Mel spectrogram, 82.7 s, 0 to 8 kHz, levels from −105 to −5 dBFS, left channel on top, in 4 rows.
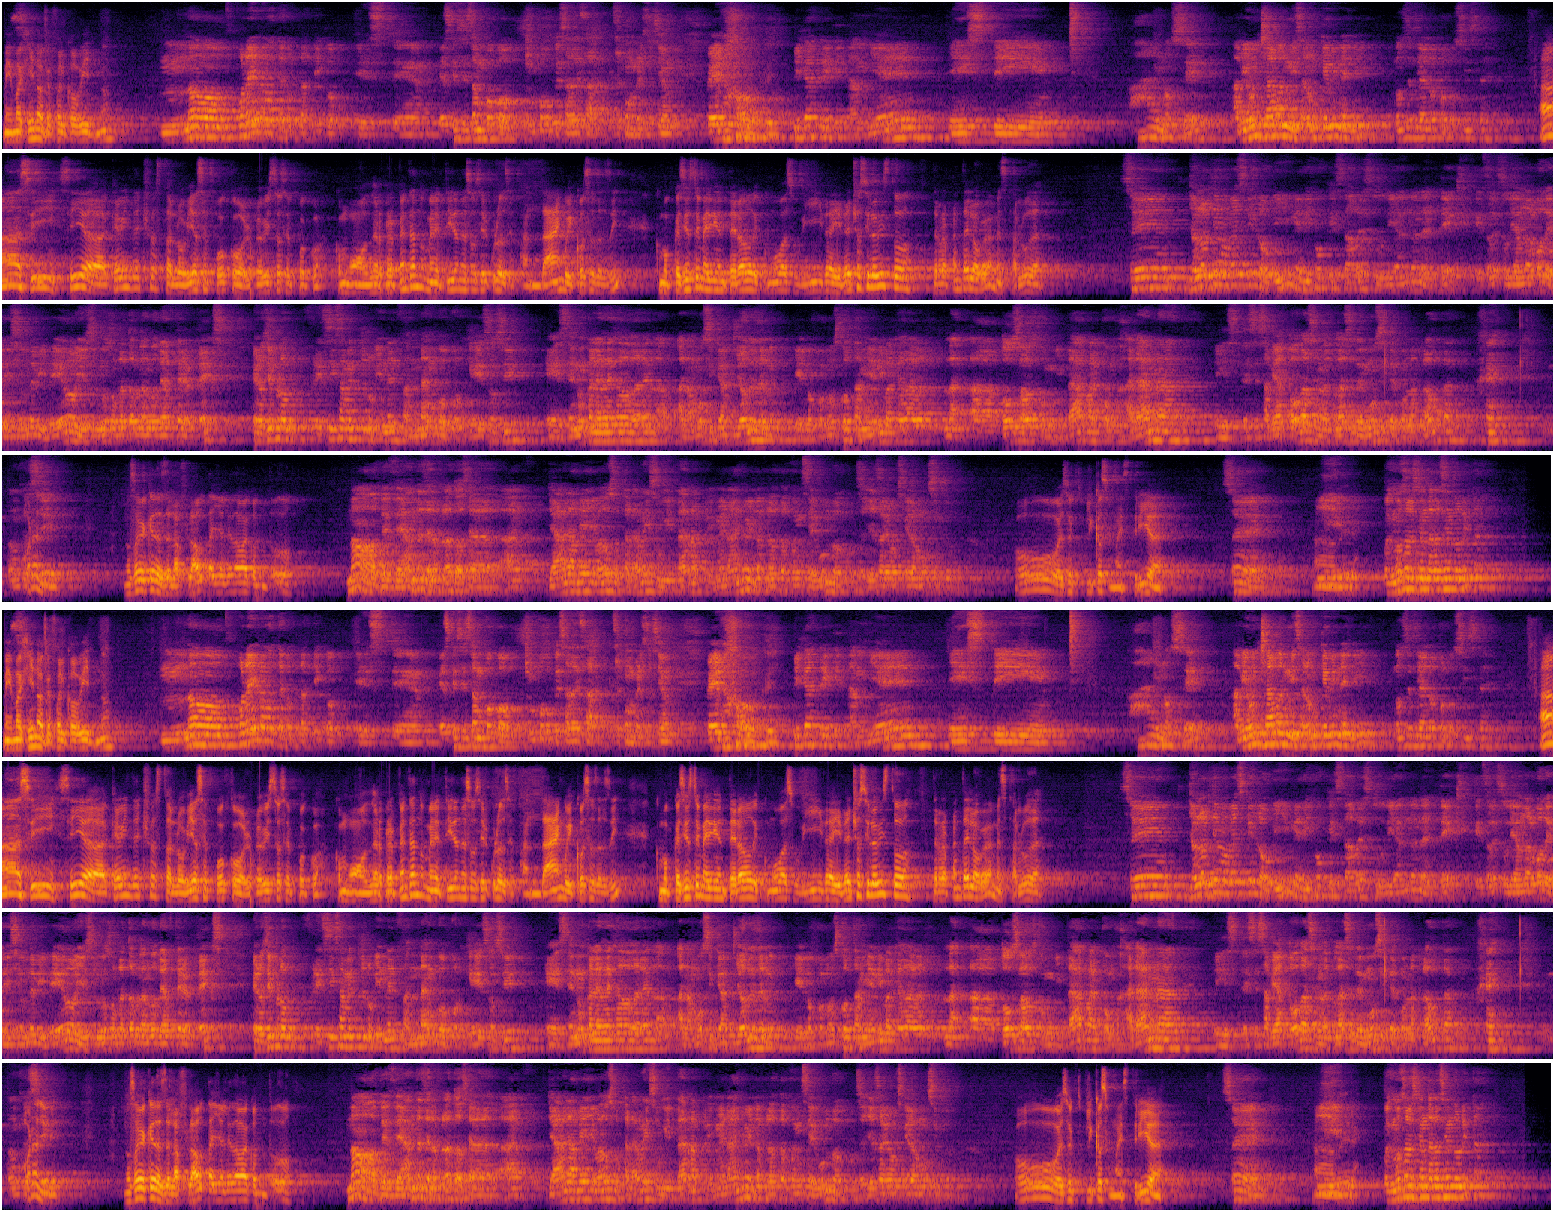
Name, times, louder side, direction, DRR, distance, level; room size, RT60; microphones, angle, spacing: voice 1, 0.0-1.5 9.8-10.3 20.5-28.9 29.4-32.8 33.1-34.6 62.3-62.8 63.7-65.9 75.5-77.5 79.5-80.1, right 3 dB, 80° right, 0.8 m, -29 dB
voice 2, 2.1-10.3 10.5-12.3 12.6-14.4 15.0-16.1 16.4-19.9 35.6-48.3 48.6-57.2 57.5-62.8 66.6-74.8 78.3-78.9 79.5-80.0 80.5-81.9, right 1 dB, 50° right, 2.4 m, -34 dB
25.0 x 21.5 x 5.1 m
head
